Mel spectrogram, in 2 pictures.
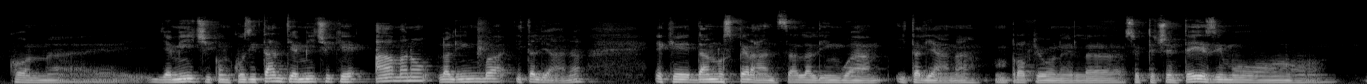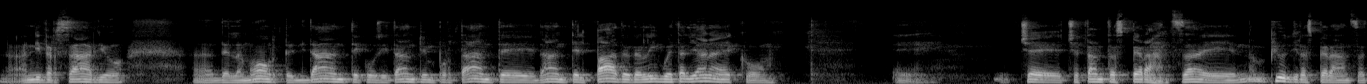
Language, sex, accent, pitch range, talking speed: Italian, male, native, 100-130 Hz, 105 wpm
